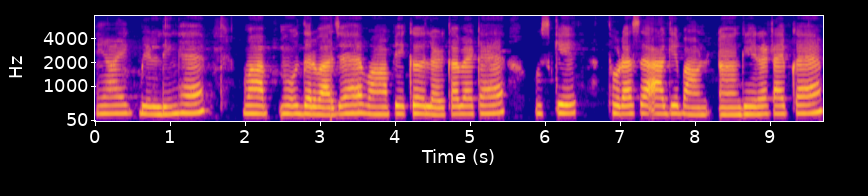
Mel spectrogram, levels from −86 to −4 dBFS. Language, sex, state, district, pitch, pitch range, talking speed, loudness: Hindi, female, Chhattisgarh, Balrampur, 230 Hz, 220-240 Hz, 160 wpm, -19 LUFS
